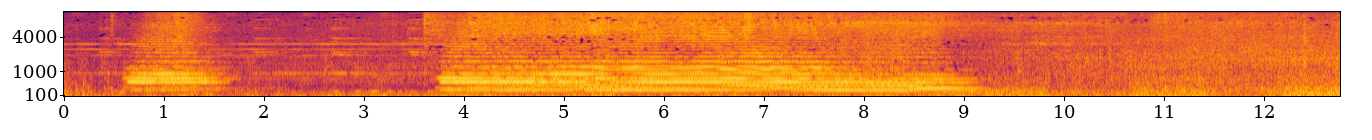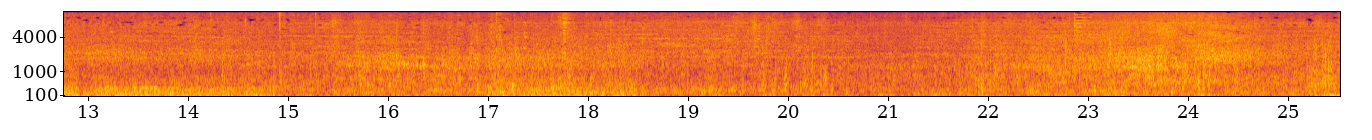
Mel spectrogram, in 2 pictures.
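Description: A locomotive air horn sounds a short chord, then a long one lasting about five seconds. The train then rolls past at close range, its wheels rumbling and clattering over the rails as the cars go by.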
